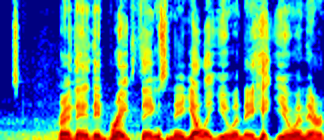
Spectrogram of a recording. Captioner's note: audience laughter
